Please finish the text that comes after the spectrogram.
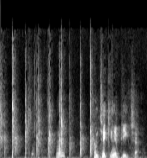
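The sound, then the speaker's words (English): A steady run of sharp hand claps, roughly three or four per second, with voices talking over the second half of the applause. “Clap your hands”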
